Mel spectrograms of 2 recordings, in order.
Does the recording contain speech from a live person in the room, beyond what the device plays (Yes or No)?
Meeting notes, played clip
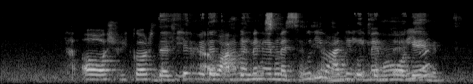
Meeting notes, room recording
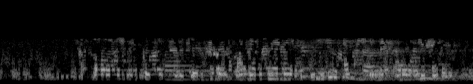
Yes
